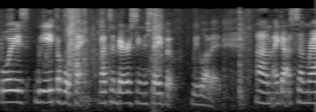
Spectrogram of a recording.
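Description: A woman's voice talking fast and high-pitched, her speech sped up.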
